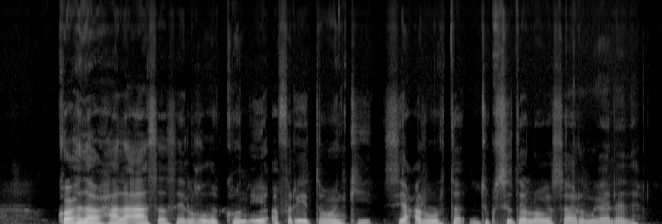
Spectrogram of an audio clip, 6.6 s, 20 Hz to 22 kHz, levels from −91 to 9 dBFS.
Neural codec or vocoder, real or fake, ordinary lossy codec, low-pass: vocoder, 44.1 kHz, 128 mel bands every 512 samples, BigVGAN v2; fake; none; none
